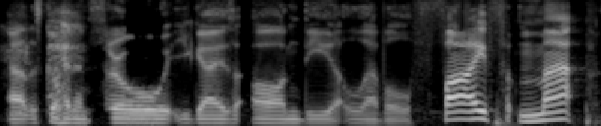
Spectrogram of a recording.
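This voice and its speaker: A man running a tabletop game as game master over voice chat. His mic is too loud and clips, so the sound is distorted. He gives dramatic recaps and banters casually with his players. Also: deep voice, measured pace, no room sound. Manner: dramatic recap narration, relaxed banter between. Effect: loud clipping, distorted mic. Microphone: home computer mic on voice chat.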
